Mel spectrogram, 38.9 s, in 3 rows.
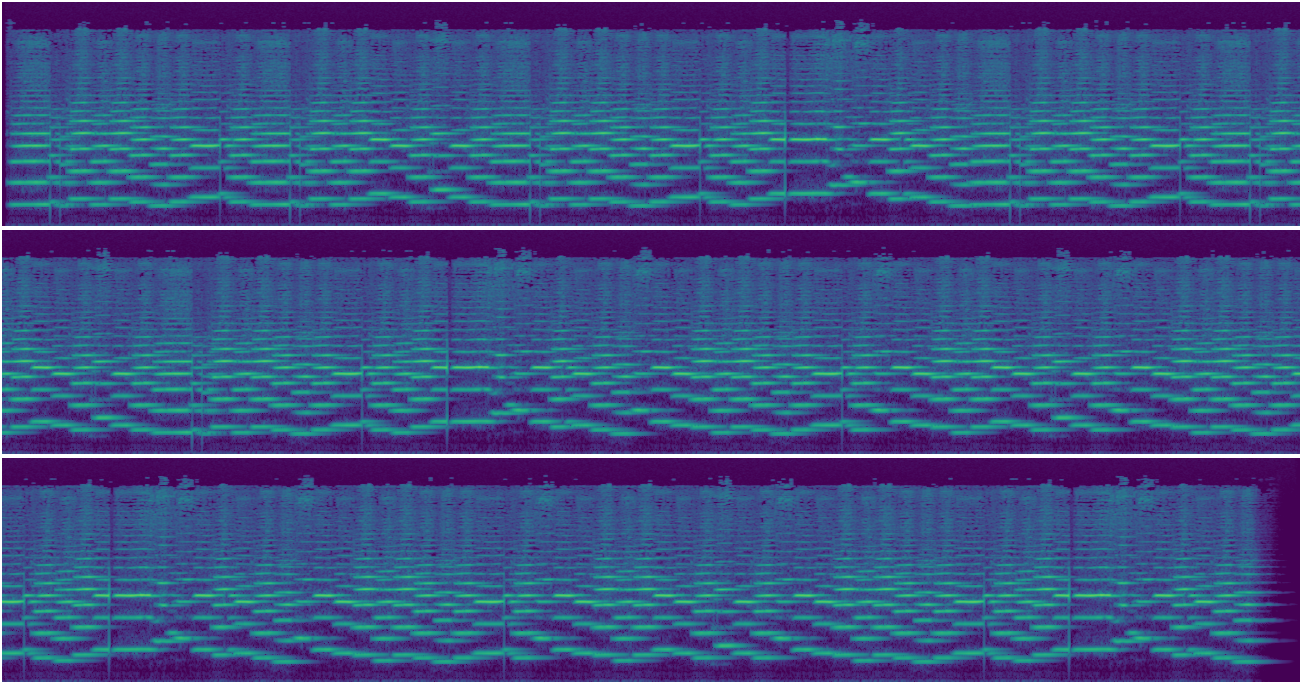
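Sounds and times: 
flute playing rolling jig: 0.0s - 38.9s.

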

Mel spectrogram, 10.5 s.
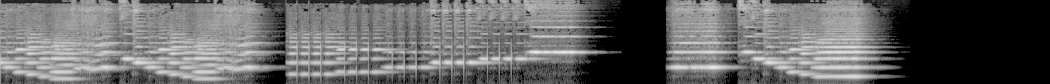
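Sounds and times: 
studies for the Boehm flute: 0.0s - 6.0s, 6.7s - 9.0s.

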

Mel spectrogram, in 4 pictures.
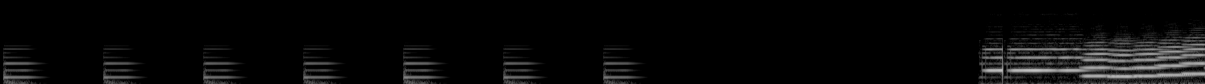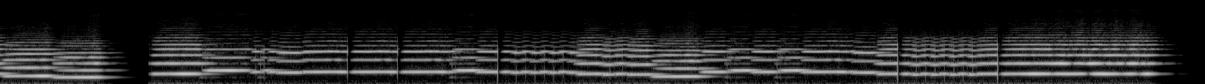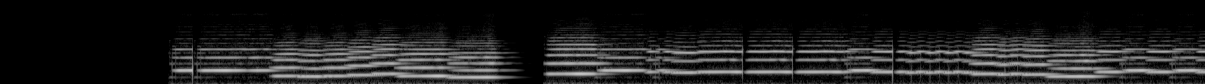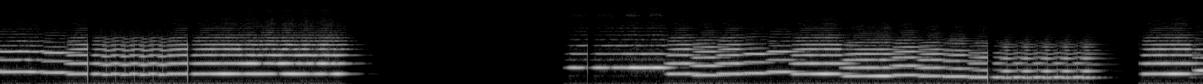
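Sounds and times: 
allemande played on flute: 9.8s - 23.6s, 25.8s - 39.6s, 41.8s - 48.1s.

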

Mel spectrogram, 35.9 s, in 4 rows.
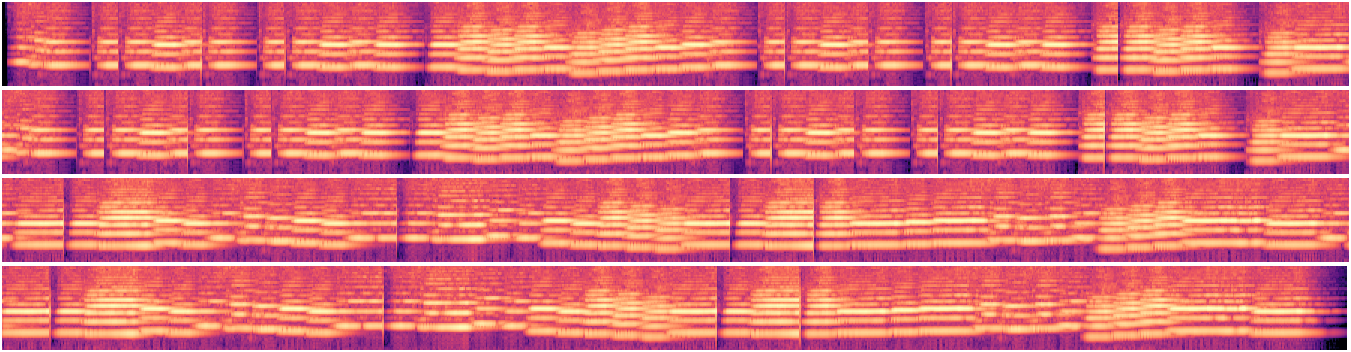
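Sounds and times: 
dance flute music: 0.0s - 35.9s.

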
